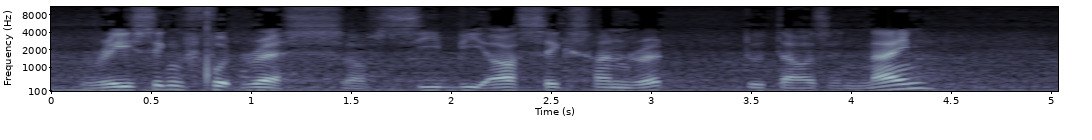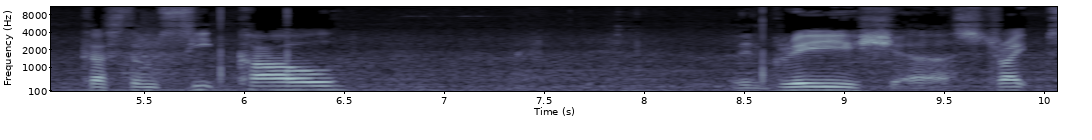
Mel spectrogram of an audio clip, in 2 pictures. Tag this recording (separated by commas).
Speech, outside, urban or man-made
